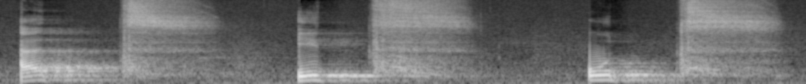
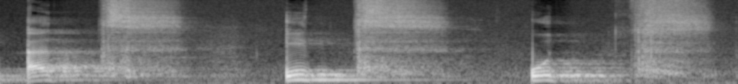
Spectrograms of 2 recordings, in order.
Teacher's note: adapun sisa bunyi di akhir adalah merupakan bunyi hamas atau hembusan nafas karena ta selain memiliki sifat syiddah dia juga punya sifat al-hamas.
